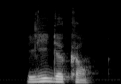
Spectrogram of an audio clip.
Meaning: camp bed, cot
- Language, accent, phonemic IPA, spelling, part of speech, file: French, France, /li d(ə) kɑ̃/, lit de camp, noun, LL-Q150 (fra)-lit de camp.wav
